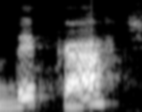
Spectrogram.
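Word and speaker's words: Descartes: René de kart né o nome dele se pronuncia em francês como de kart Você só me ouvindo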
